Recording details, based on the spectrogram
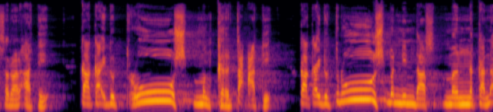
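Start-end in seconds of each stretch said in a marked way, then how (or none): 1.9-2.8 "terus" drawn out long, rising and louder; emphatic stretch. A narrator's reading. 5.0-5.8 "terus" held long, high and loud; emphatic stretch. A narrator's reading. Drawn-out emphasis, oppressing brother.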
